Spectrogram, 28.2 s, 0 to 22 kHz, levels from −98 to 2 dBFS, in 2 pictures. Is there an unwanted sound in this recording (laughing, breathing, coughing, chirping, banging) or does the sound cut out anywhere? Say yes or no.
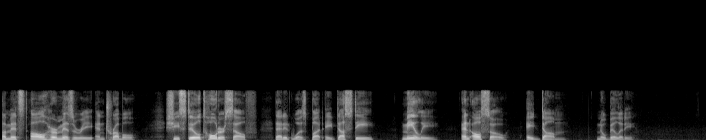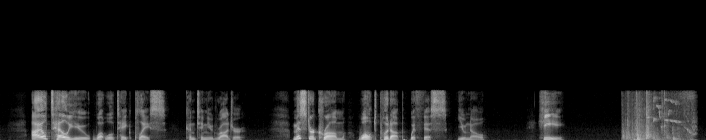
yes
